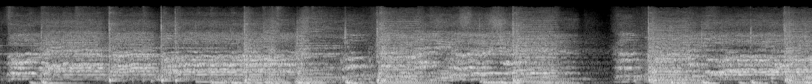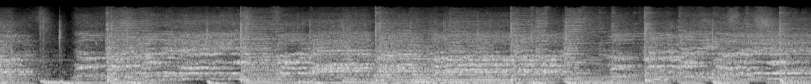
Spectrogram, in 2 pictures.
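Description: Choir singing with orchestral accompaniment in a Christmas worship anthem; the sound briefly drops out about six seconds in, then comes back full.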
